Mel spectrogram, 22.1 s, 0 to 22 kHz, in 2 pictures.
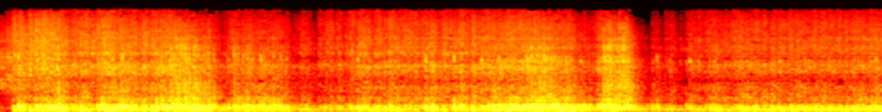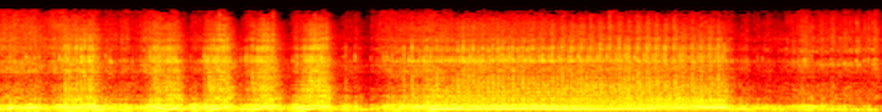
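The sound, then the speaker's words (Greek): The powerful engine of an orange 1969 Dodge Charger revs loudly and continuously, its deep rumble rising and falling through repeated throttle blips, with no voices. “το θρυλικό αυτοκίνητο των πρωταγωνιστών, ο γνωστός General Lee, ένα Dodge Charger του 1969”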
